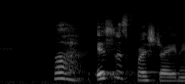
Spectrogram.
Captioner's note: sighs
